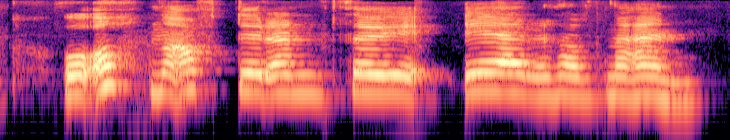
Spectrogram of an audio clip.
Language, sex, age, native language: Icelandic, male, 11, Icelandic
